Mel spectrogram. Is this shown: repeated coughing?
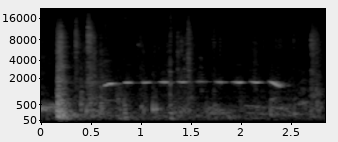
no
